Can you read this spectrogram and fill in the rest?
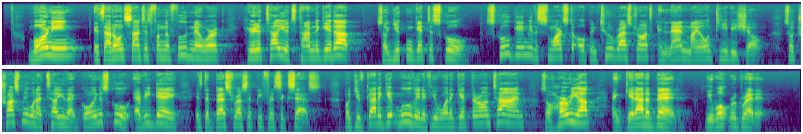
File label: Wake Up, English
